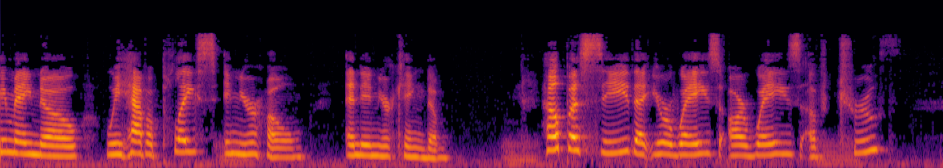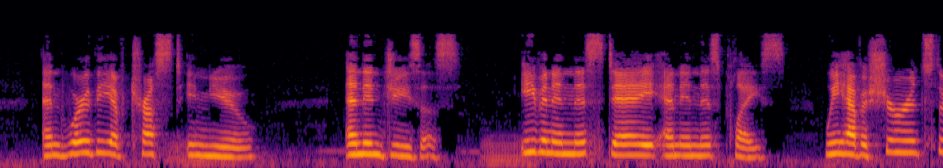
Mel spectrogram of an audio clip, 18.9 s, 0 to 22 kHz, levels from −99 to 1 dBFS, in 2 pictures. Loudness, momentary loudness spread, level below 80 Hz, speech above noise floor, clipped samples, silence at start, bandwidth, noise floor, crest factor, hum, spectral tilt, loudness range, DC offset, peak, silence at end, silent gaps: -25 LUFS; 14 LU; -56 dBFS; 34 dB; under 0.1%; 0 s; 10.5 kHz; -59 dBFS; 24 dB; none; -4 dB/octave; 5 LU; under 0.1%; -4 dBFS; 0 s; none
